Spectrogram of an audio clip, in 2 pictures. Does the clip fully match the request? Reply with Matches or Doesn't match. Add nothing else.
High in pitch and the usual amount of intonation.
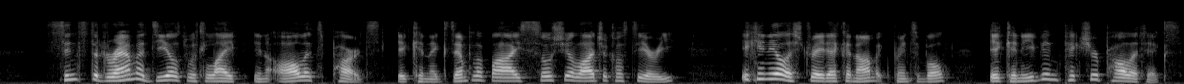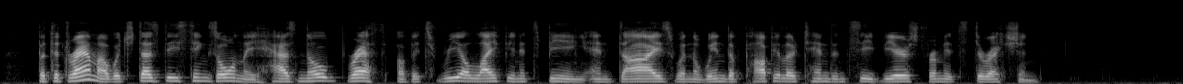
Doesn't match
